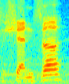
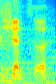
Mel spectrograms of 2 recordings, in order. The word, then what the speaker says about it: Shenza: 'Cause Yeah, it's- just like my thing is Shenza. You know that weird like jumble of letters at the top? That's pronounced Shenza. Yeah. It looks German. A lot of people say that. Probably because of the Z.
